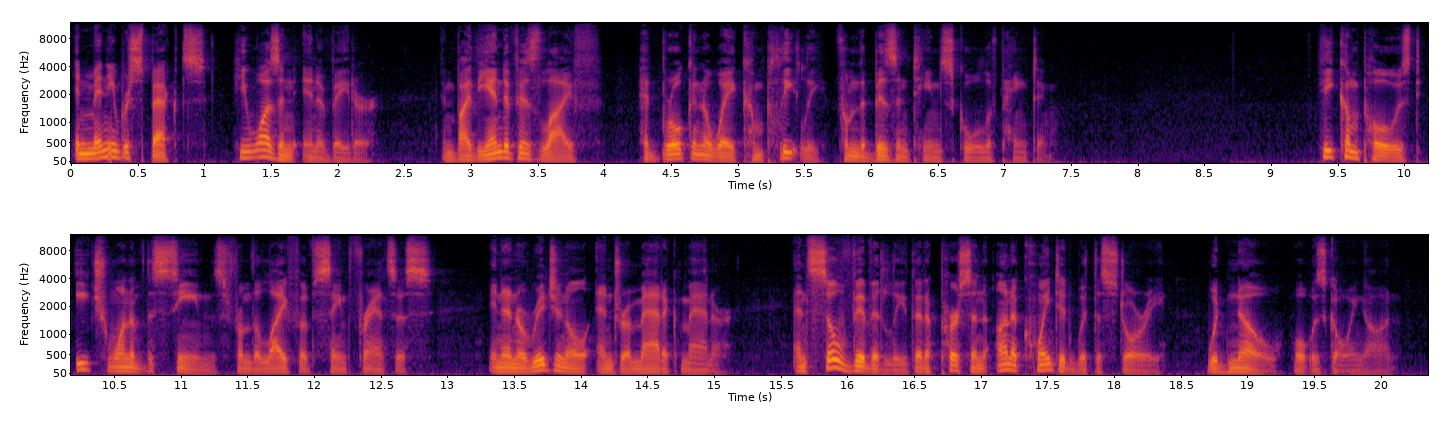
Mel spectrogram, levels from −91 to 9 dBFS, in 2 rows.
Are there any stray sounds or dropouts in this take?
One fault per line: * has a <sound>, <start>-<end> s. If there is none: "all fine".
all fine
